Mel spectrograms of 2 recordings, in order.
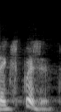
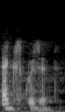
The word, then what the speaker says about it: exquisite: runs is positively miraculous Mary Jane's mother said Exquisite she should have said Exquisite as for example every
